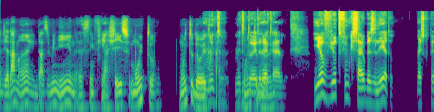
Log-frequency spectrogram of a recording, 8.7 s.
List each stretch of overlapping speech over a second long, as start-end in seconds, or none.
4.0-5.5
